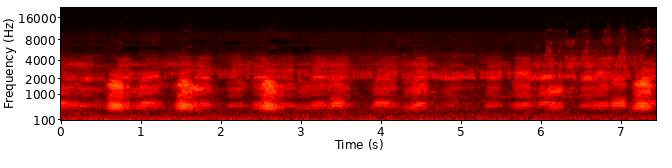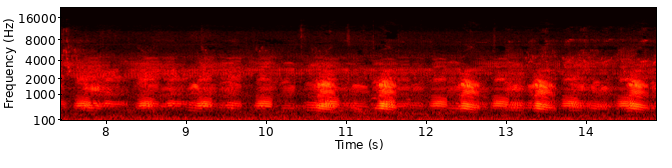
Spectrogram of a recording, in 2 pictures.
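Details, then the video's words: Many frogs calling in rain-gathered water after monsoon rain while mating: a dense chorus of pulsed, rattling croaks repeated about once a second, overlapping one another, over a low rumbling background. "Frog Sounds after monsoon rain,Sounds of toad Croak croak"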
